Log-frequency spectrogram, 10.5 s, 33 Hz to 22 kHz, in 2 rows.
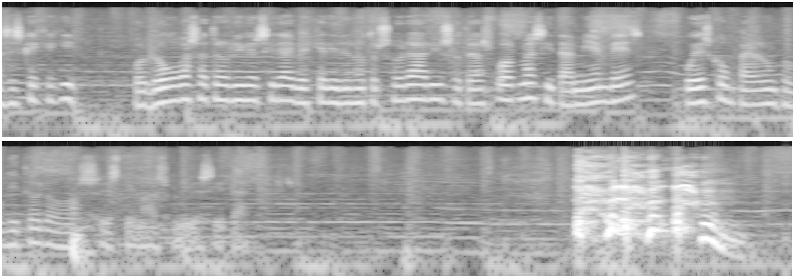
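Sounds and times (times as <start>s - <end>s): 
speech: 0.0s - 7.4s, 9.4s - 10.4s
person coughing: 9.1s - 10.4s.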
